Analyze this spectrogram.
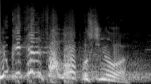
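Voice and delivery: high, agitated question; acted high-pitched, worked-up demand; anxious urgency. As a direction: press desperately for the answer. Anxious question in retold call.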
